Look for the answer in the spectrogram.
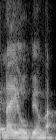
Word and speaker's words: niobium: And if you're lucky enough to get niobium outside of Brazil, I think that's an interesting bet. – Well, tiny market. – Yeah, interesting. How do you pronounce that? – Niobium.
